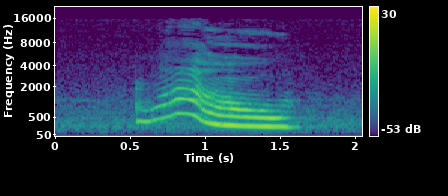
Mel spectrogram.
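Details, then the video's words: A Siberian Husky "sings for his breakfast" at mealtime with a single short howl that rises briefly, then slides down into a long falling tail. "Husky howl"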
